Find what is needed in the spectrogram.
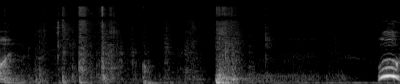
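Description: Handling noise of vinyl records and their cardboard shipping box: scattered clicks and rustles, then a single thump about two seconds in. Near the end a man whoops "Woo!", the loudest sound.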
